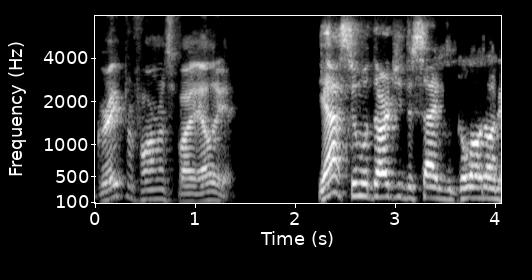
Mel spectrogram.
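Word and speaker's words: Sumudaerji: Sumo Darji. Sumo Darji.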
